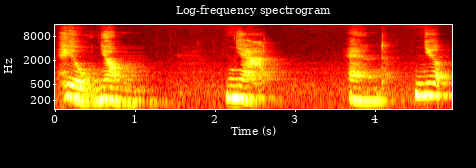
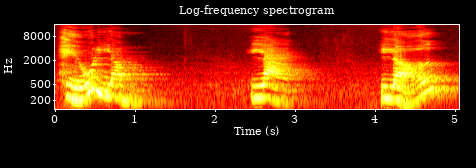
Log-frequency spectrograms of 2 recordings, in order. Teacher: in the north, these words start with a consonant ñ, nh, right?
